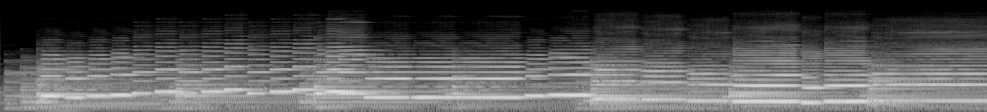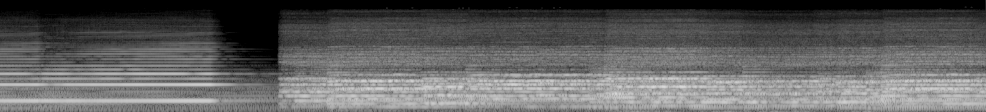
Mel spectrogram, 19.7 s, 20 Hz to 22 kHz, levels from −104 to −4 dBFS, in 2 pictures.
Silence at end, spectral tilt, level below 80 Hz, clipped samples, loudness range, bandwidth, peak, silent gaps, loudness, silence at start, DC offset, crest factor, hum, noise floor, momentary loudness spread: 0 s; -6 dB/octave; -62 dBFS; under 0.1%; 3 LU; 12 kHz; -12 dBFS; none; -25 LUFS; 0.05 s; under 0.1%; 14 dB; none; -46 dBFS; 6 LU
